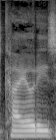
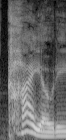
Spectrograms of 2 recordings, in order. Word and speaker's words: coyote: roughing it in 1873 basically told us how to pronounce it that it was a three syllable name it was coyote although he was already translating it into coyote rather than coyote and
